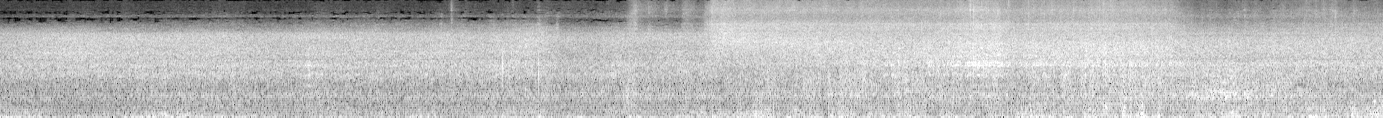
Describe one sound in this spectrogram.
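Wind gusts through trees.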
